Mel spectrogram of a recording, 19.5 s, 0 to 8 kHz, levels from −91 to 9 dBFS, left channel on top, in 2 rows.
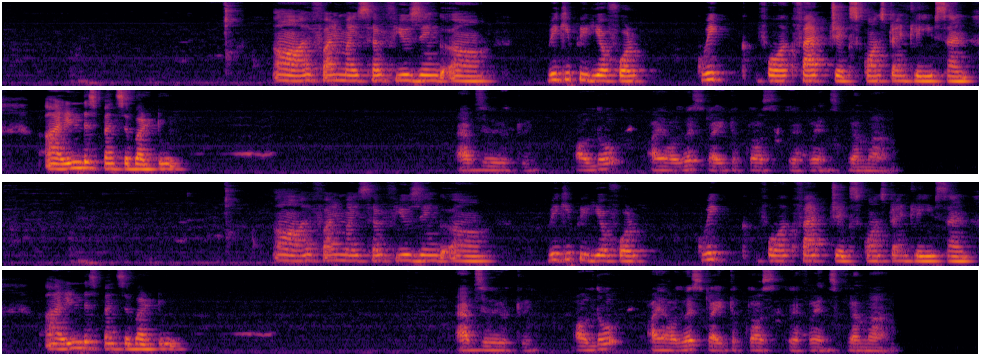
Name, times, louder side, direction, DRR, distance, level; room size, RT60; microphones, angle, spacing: voice 1, 2.7-4.9 5.5-6.4 7.0-7.3 7.7-9.7 10.2-11.6 12.1-12.5, left 5 dB, 50° left, 0.3 m, -24 dB
voice 2, 14.3-15.1 15.5-18.7, right 2 dB, 55° right, 0.5 m, -32 dB
3.2 x 2.1 x 2.4 m
head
